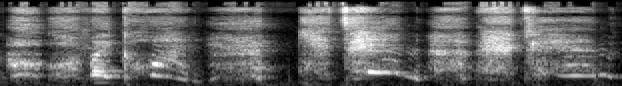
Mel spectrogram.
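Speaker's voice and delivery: high, breathless fangirl squeal; excited squeal. Retold or imitated. Caller squealing to her friend about the star. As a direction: squeal it like your idol just called.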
